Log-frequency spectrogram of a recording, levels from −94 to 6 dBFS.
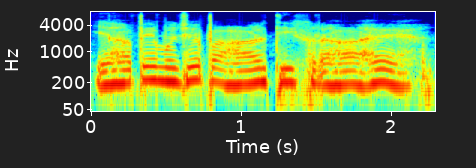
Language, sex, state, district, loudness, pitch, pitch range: Hindi, female, Arunachal Pradesh, Lower Dibang Valley, -11 LUFS, 200 Hz, 185-210 Hz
